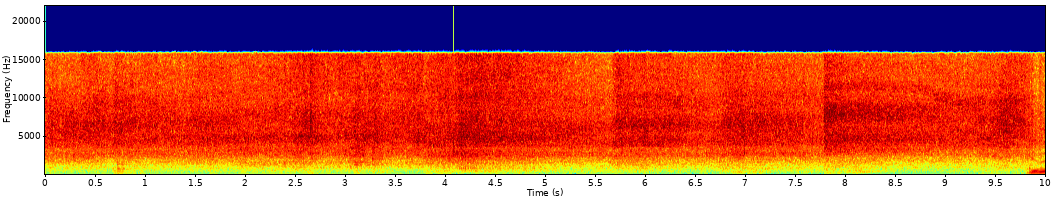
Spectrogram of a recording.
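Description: Lamb pieces searing in hot rendered lamb fat in a stainless steel pan: a steady, even sizzle over high heat as the meat browns and forms a crust.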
